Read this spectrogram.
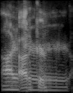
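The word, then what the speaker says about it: Autechre: How do you say that shit? – Autiker.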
